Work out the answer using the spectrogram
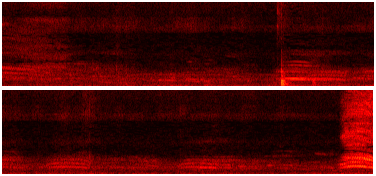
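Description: Faint bird calls outdoors: a series of short calls, the loudest near the end, with a sharp tap about two seconds in.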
